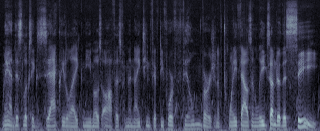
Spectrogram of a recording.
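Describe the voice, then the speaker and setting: A man's voice: lowish voice, steady tone, fairly quick, slight background noise, natural voice. A man acting as an easygoing, awestruck member of an adventuring group in an audio drama, talking casually. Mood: wondering.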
